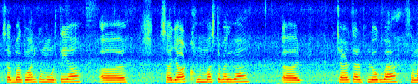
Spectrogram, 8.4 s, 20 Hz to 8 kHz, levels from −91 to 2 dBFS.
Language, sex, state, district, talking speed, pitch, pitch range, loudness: Hindi, female, Uttar Pradesh, Gorakhpur, 130 wpm, 235 Hz, 220-245 Hz, -16 LUFS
